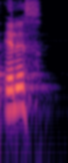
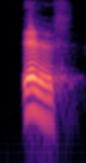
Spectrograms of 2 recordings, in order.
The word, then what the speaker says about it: Innes: I think that's how you say it in Scottish. I-N-N-E-S. Innes? Say it for me. Innes. All right. This is Innes.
